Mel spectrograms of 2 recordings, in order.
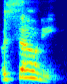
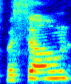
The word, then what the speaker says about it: Bassone: I used to say, Grandma, how do we pronounce our last name? Is it Bassone or is it Bassoni? And she said it's Bassone, like Capone.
